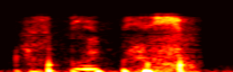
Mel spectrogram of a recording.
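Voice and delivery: hushed, unvoiced urging; whisper in ear. A narrator's reading. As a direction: whisper it urgently to her alone. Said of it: "هیرتون زیر گوشش گفت".

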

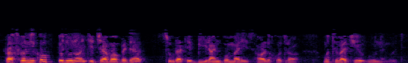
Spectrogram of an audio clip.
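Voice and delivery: ordinary delivery, nothing marked

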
